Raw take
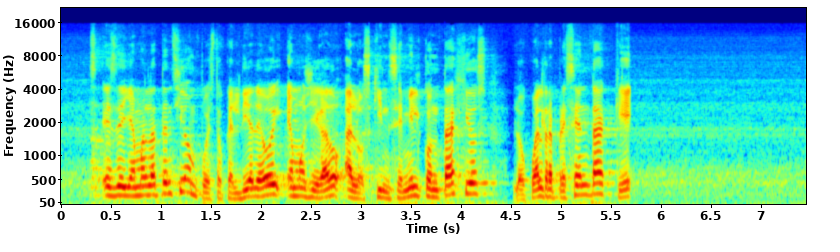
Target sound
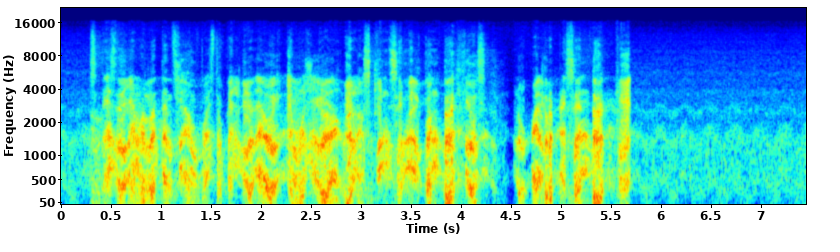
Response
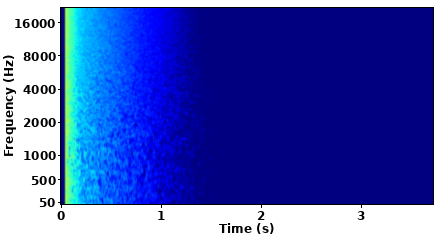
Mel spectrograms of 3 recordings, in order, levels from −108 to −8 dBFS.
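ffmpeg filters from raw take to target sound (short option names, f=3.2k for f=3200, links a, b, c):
-filter_complex "[0:a]asettb=1/sr,asplit=3[a][b][c];[a]atrim=end=4.444[d];[b]atrim=start=4.44:end=5.11,asetpts=PTS-STARTPTS,afade=t=in:d=0.004:c=qsin,afade=t=out:st=0.666:d=0.004:c=qsin,highpass=270[e];[c]atrim=start=5.106[f];[d][e]acrossfade=d=0.004:c1=hsin:c2=qsin[g];[g][f]acrossfade=d=0.004:c1=qsin:c2=hsin,afftfilt=real='hypot(re,im)*cos(2*PI*random(0))':imag='hypot(re,im)*sin(2*PI*random(1))':win_size=512:overlap=0.75,aeval=exprs='val(0)*sin(2*PI*910*n/s+910*0.2/4*sin(2*PI*4*n/s))':c=same"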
